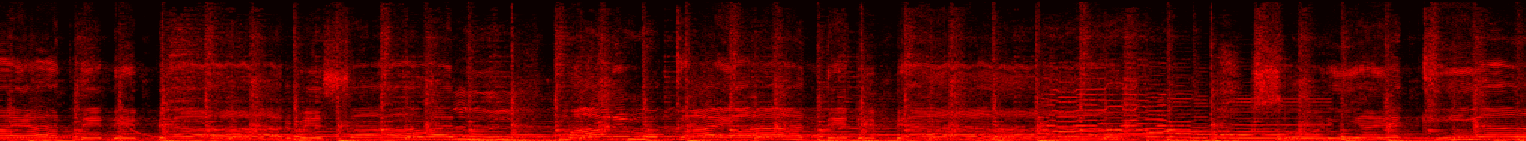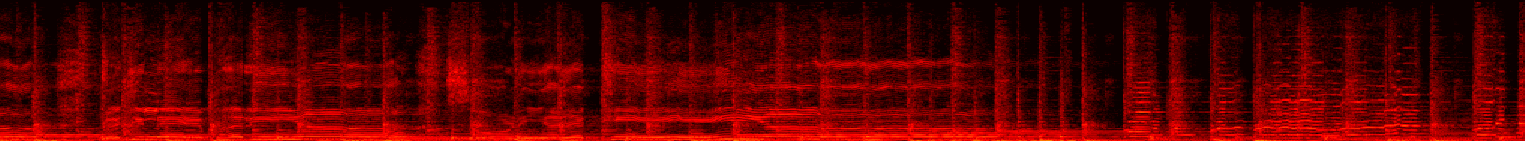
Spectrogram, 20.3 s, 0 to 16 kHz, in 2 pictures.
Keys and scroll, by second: 10.0 ctrl+s, 12.0 ctrl+a, 14.5-15.4 typing, 15.8 ctrl+z, 16.5 space, 17.1 b, 18.1 ctrl+z, 18.8 space, 20.2 space.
